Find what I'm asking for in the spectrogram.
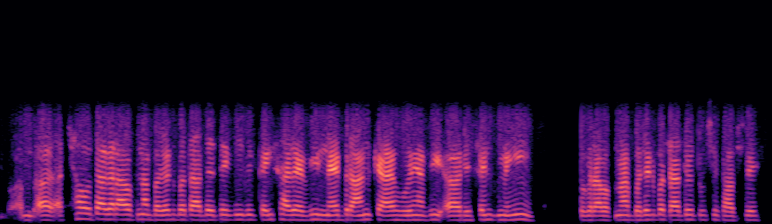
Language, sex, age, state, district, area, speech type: Hindi, male, 18-30, Uttar Pradesh, Sonbhadra, rural, conversation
